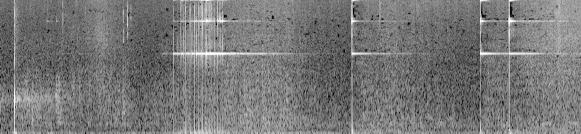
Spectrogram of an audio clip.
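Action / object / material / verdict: tap / cut glass tumbler / glass / none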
